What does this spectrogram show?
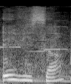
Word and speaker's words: Eivissa: Sa capitale, dont le nom se prononce en catalan Eivissa, se situe au sud-est de l'île.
